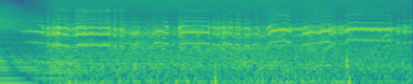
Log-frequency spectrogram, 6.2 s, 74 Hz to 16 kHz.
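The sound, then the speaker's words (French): A dense chorus of honking geese, recorded by Yann Tiersen in Svalbard in May 2025 during a sailing tour. Many overlapping nasal calls in a steady, continuous clamor with no talking. “Les oiseaux que vous entendez, ce sont des oiseaux que vous avez enregistrés, Yann Tiersen, au Svalbard, en mai 2025, donc juste avant l'été.”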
